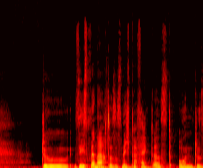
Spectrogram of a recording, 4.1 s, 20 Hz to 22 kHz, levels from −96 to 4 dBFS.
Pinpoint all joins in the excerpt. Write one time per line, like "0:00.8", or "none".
none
